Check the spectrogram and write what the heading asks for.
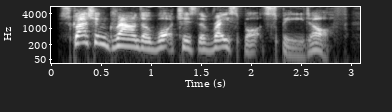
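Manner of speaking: ordinary delivery, nothing marked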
